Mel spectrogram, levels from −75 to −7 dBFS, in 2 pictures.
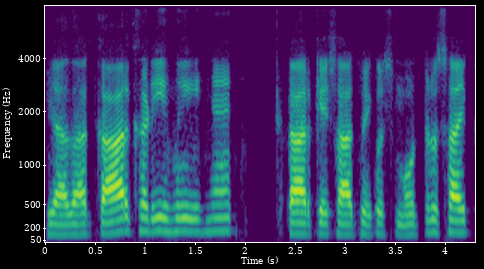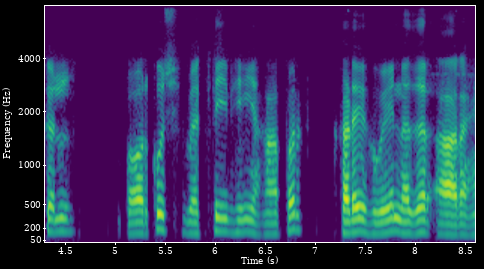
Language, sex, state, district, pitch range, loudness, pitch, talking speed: Hindi, male, Chandigarh, Chandigarh, 135-160 Hz, -21 LUFS, 150 Hz, 155 wpm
